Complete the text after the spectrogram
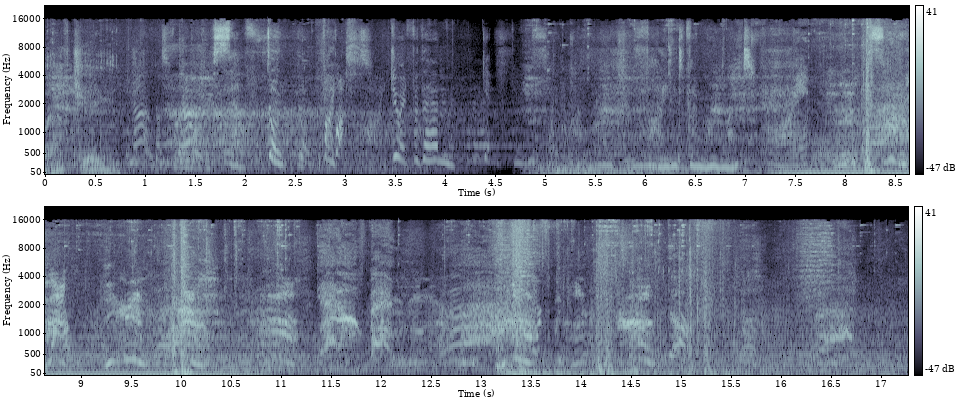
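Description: Heavy footsteps and scuffling sound as men drag someone along.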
